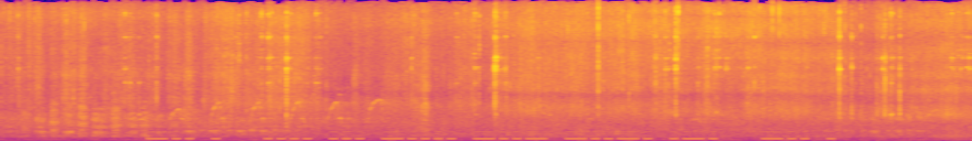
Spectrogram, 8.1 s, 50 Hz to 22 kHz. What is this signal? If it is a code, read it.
Morse code, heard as a keyed tone, machine-sent, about 22 wpm, 530 Hz, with the noise of a park. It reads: DE HS6X/R DE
